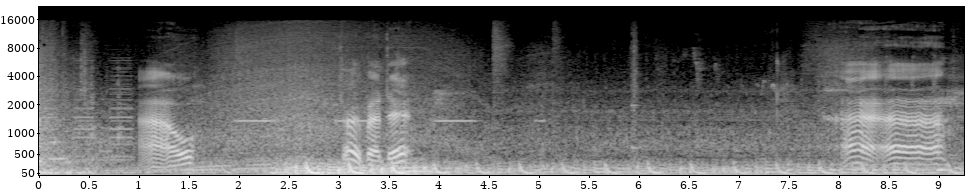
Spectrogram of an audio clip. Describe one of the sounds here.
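A diesel dump truck engine rumbles.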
